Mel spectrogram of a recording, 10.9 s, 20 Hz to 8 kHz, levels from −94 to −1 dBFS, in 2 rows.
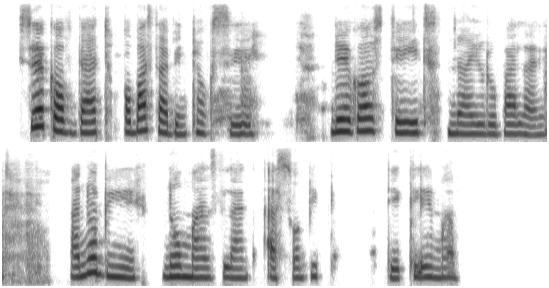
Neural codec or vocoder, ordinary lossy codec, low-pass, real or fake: codec, 16 kHz, 8 kbps, FreqCodec, smaller model; none; none; fake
